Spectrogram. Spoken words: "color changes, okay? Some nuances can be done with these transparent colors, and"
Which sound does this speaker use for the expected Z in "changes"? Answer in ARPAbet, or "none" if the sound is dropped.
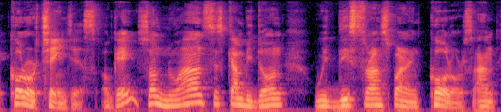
S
